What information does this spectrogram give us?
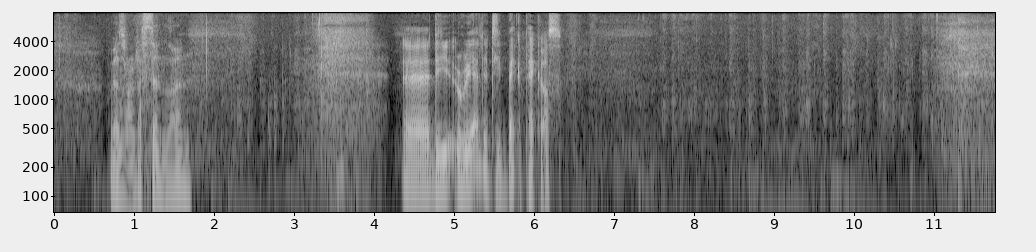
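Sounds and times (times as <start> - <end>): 
pen scratching on paper writing notes: 0.0 - 3.3, 7.1 - 11.2
speech: 0.7 - 2.0, 4.4 - 6.6.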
